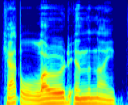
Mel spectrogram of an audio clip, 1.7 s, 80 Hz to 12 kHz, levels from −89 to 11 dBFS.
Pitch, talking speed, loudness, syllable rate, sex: 115 Hz, 175 wpm, -16 LUFS, 4.6 syllables/s, male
